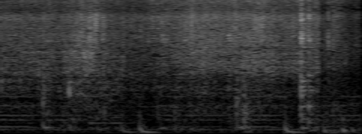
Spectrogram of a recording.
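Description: Frying potatoes are stirred in a pan, giving a constant sizzle with several soft scraping stirs of a utensil spaced through the short stretch, close up and without speech.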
